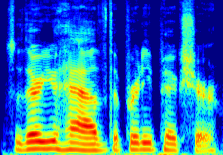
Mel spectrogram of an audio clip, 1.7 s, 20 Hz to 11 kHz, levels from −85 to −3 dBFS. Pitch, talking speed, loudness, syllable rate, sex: 135 Hz, 250 wpm, -17 LUFS, 7.1 syllables/s, male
